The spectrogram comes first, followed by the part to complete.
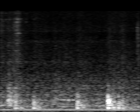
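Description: Dry-erase marker writing on a whiteboard: a series of short, separate strokes, about six in two seconds.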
